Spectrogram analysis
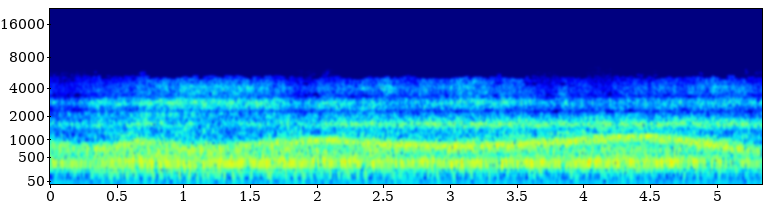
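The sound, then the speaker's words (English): Holbein's small airplane's engine drones steadily as it circles, getting ready to land at the Sudbury airport, its pitch slowly rising and falling in a long wavering sweep, loud and unbroken with no voices. “He's circling, getting ready to land.”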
